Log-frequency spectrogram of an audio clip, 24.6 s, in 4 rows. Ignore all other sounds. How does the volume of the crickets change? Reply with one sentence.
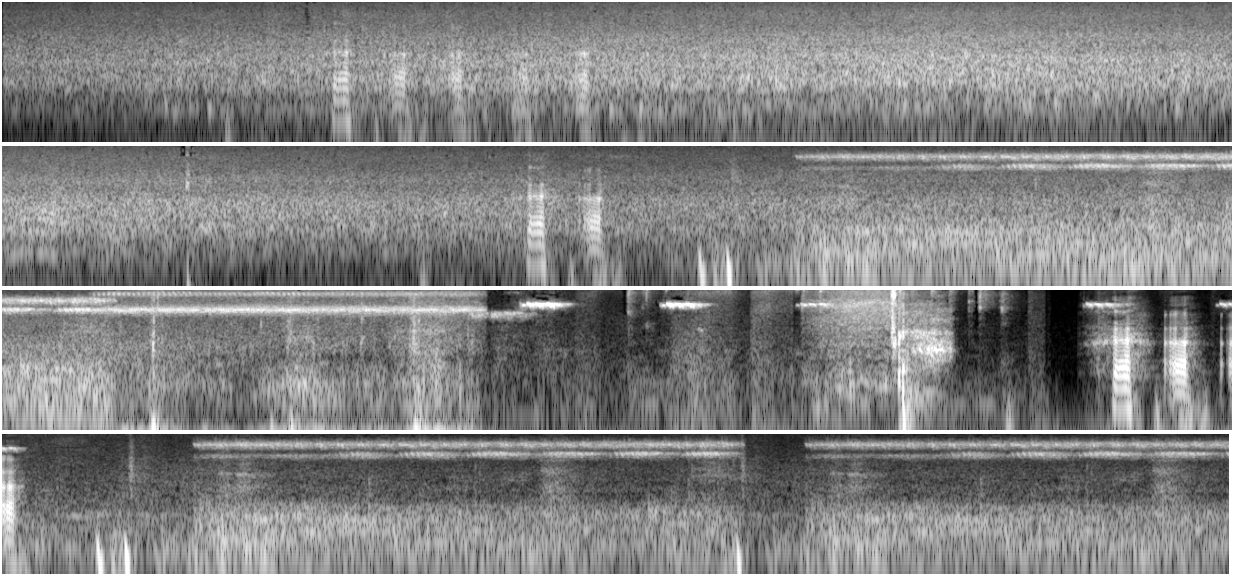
The volume of the crickets goes up, then down.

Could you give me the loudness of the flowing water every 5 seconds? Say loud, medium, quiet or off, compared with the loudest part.
loud, loud, medium, off, off.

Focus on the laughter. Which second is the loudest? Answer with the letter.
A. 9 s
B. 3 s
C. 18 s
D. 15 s
C.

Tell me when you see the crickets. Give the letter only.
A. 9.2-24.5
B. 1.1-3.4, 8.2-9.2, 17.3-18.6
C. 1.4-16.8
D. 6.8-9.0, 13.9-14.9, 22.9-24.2
A.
